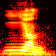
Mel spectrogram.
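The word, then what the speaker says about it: 열: ইয়ল কিভাবে হলো দেখেন, উপরে আছে ইয়ুং, ইয়ুং উপরে বসলে বাদ যাবে, তাহলে এটার সাথে আছে ইয়, ইয়, লিখলাম ইয়। এরপর নিচে আছে রিউল, রিউল। এই রিউল নিচে বসার কারণে শেষের বর্ণ উচ্চারণ হবে ল, তাহলে লিখলাম ল, ইয়ল। ইয়ল হচ্ছে 10।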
